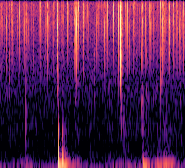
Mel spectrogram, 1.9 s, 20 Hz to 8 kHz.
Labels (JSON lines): {"label": "biophony, double pulse", "recorder": "SoundTrap 300"}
